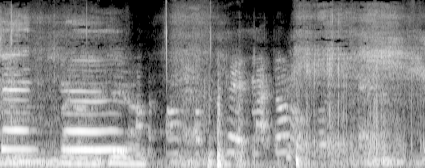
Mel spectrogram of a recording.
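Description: A high-pitched voice in sing-song talk with sliding pitch, the words not clear, then a soft hiss near the end.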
